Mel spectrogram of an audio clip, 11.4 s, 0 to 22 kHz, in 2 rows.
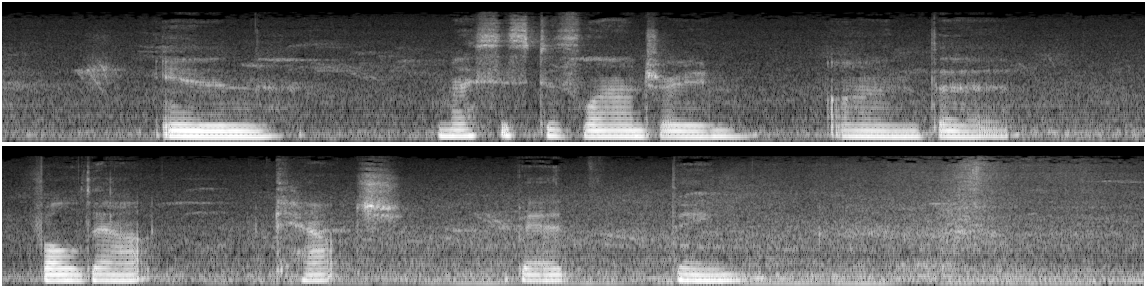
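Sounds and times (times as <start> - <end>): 
speech: 0.8 - 1.5, 2.2 - 5.1, 5.9 - 9.6
road traffic humming: 4.5 - 11.4
vehicle passing outside: 7.7 - 11.4.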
